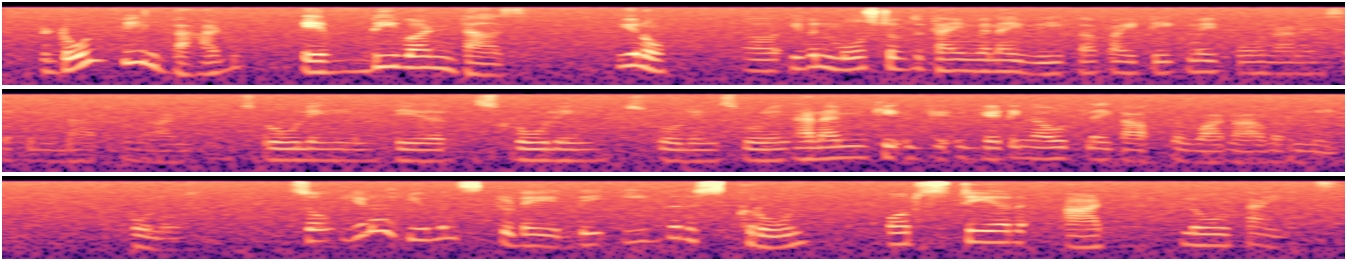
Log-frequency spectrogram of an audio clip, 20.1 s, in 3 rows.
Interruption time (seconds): none

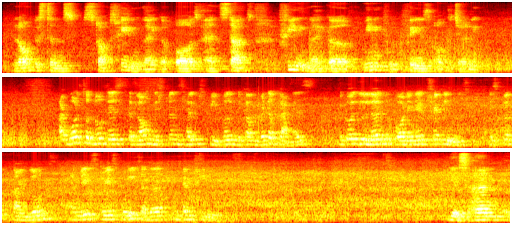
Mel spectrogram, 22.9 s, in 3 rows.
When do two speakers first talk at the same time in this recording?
none

